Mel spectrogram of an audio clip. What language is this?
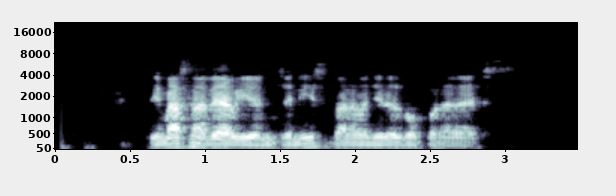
Catalan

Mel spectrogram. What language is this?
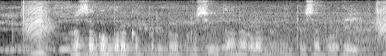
Kannada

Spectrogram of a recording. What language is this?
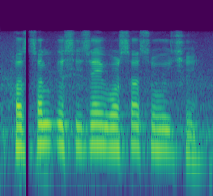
Magahi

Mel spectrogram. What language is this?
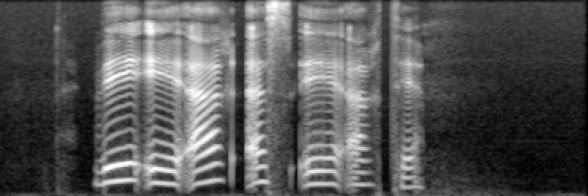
Norwegian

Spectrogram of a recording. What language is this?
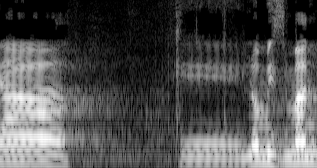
Hebrew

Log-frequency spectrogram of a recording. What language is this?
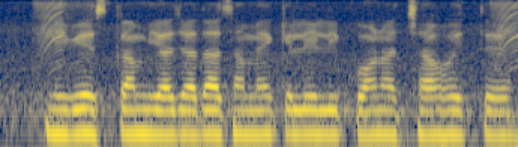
Maithili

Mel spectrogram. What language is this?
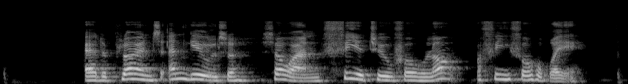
Danish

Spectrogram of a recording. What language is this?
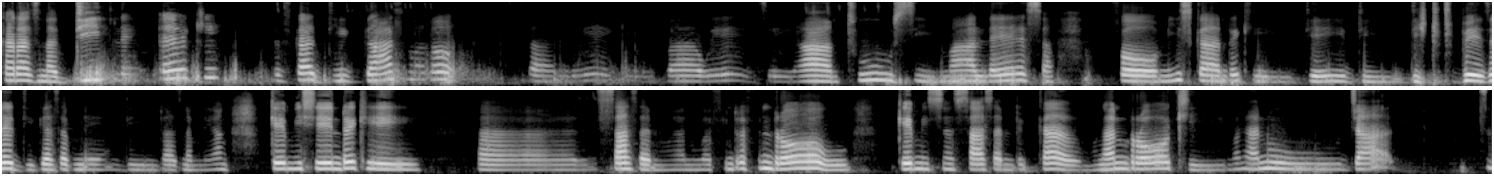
Northern Betsimisaraka Malagasy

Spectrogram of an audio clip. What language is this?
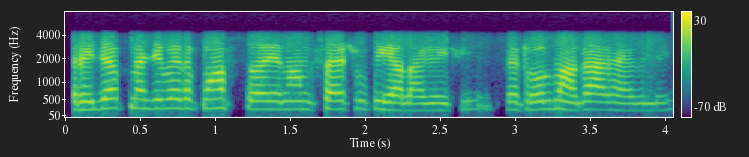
Maithili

